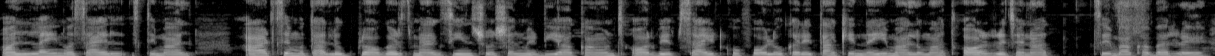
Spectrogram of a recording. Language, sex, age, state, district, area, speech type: Urdu, female, 18-30, West Bengal, Kolkata, urban, spontaneous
